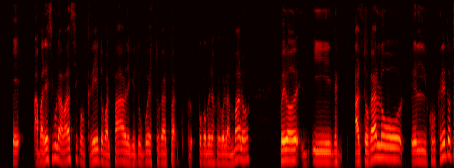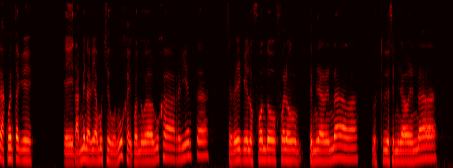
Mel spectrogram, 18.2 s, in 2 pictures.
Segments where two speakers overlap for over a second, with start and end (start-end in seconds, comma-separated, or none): none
